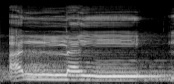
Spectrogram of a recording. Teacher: حمزہ کو لام سے ملا کر پڑھیں گے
